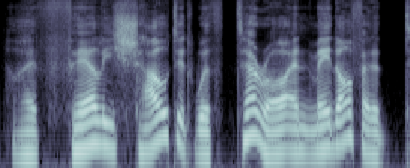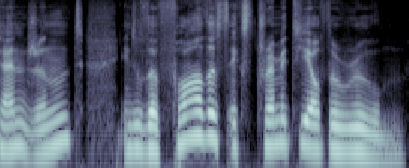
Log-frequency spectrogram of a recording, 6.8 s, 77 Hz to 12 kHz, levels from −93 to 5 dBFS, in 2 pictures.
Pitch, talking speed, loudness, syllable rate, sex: 140 Hz, 160 wpm, -19 LUFS, 4.4 syllables/s, male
